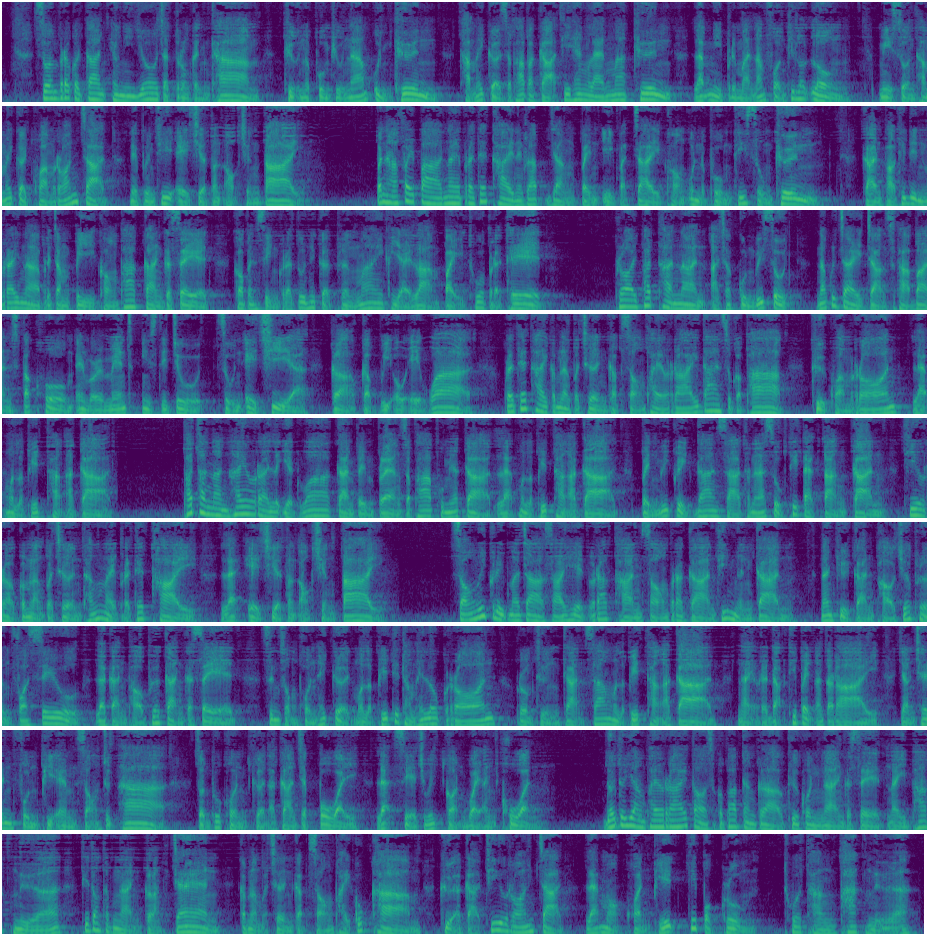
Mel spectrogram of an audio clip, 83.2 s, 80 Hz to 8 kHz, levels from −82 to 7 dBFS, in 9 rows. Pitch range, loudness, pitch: 85-115 Hz, -26 LUFS, 100 Hz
